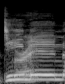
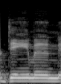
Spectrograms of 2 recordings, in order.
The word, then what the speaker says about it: Daemon: Demon or Damon, it's pronounced whatever.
